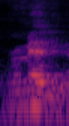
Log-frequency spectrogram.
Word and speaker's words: Rometty: Rometty, okay.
